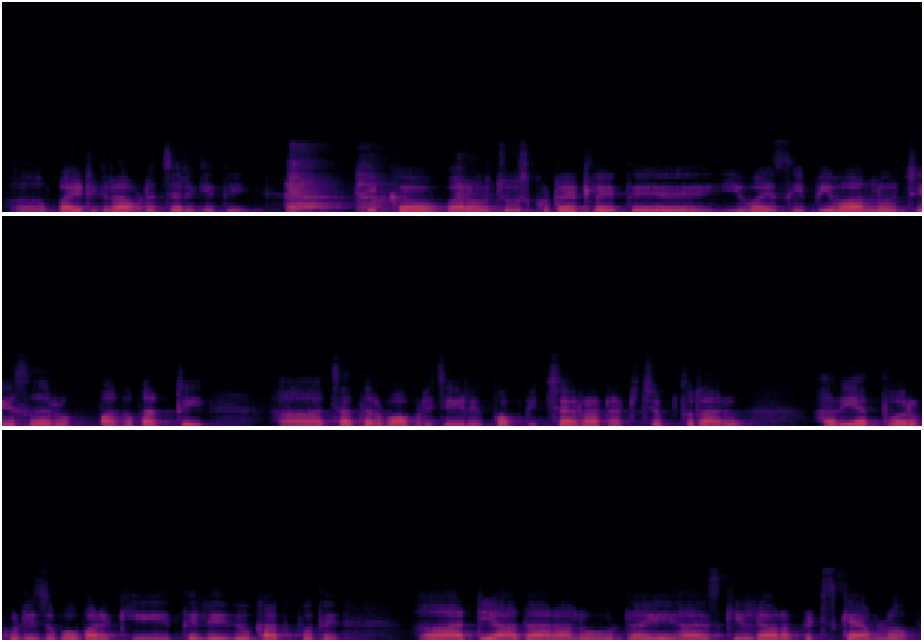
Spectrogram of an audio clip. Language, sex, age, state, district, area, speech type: Telugu, male, 30-45, Andhra Pradesh, Konaseema, rural, spontaneous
